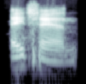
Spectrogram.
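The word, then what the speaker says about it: Achane: Um, Achan, that's how you pronounce his name, right?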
